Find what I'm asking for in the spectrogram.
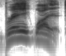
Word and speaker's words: Bray Wyatt: Two words, Bray Wyatt. Two syllables. It's not even three syllables.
